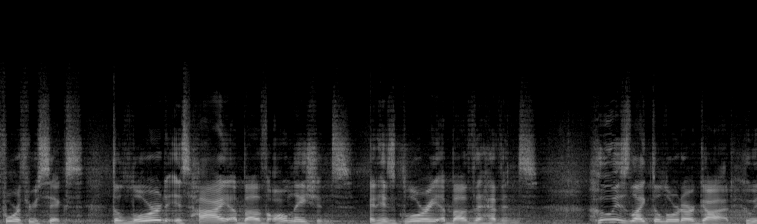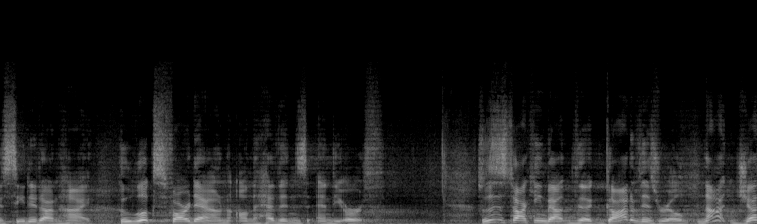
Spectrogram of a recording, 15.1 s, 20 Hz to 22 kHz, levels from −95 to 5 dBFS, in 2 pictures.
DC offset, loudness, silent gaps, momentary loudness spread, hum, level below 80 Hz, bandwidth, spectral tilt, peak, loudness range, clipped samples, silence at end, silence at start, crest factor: under 0.1%; -32 LUFS; none; 12 LU; none; -58 dBFS; 13 kHz; -4 dB/octave; -14 dBFS; 3 LU; under 0.1%; 0 s; 0 s; 18 dB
